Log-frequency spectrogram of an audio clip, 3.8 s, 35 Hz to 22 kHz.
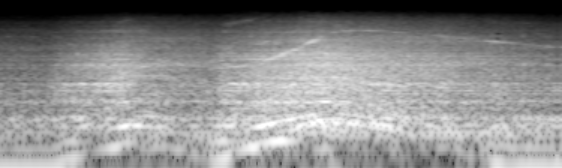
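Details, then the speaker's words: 2010 BMW X5 diesel after a 3-inch hole was drilled through the DPF, MAP sensor and air ducts reconnected: two revs up with a clean rising whir, falling back evenly; no louder than before, no dash lights. "yeah that sounds the same like it's literally it doesn't sound any louder which is what we wanted"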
